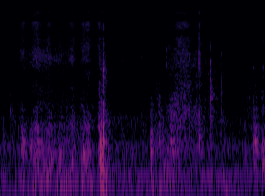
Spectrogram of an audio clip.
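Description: A ribbon rustles as it is untied.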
